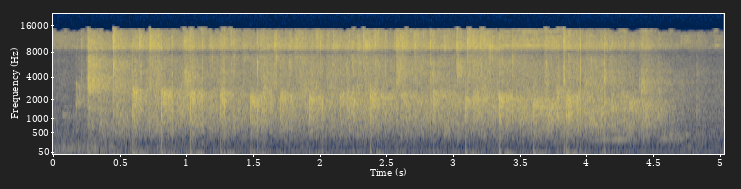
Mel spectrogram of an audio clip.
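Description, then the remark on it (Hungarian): A crowd at an event hosted by Óbuda University's Alba Regia University Centre applauds its hosts steadily for about five seconds, a dense wash of clapping that stays loud throughout before tapering off at the end. “szeretném megköszönni az Óbudai Egyetem Albarégiai Egyetemi Központjának a lehetőséget, hogy itt megtarthattuk ezt a rendezvényt, és mielőtt tovább mennék, hadd kérjek nekik egy nagy tapsot.”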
